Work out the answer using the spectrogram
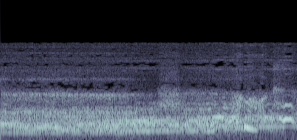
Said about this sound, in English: First I could hear his breathing.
